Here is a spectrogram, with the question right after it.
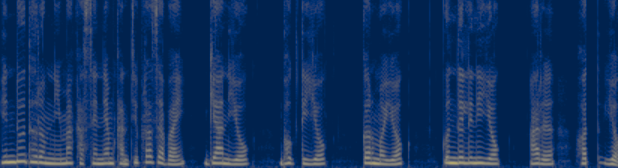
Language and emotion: Bodo, neutral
